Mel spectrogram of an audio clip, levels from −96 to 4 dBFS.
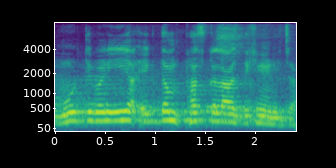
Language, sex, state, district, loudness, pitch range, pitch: Garhwali, male, Uttarakhand, Tehri Garhwal, -12 LUFS, 170-200 Hz, 190 Hz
